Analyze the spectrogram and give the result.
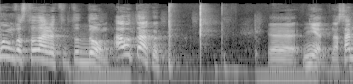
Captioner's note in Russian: щелчок губами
